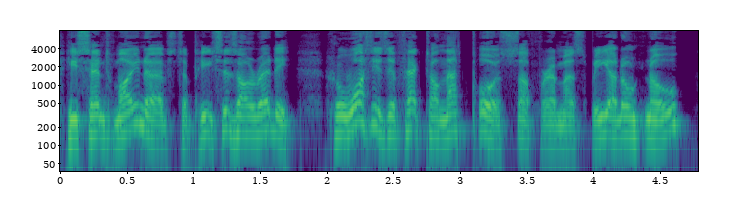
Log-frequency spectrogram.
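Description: A man's voice: fairly high pitch, lively intonation, a little fast, a bit bright, husky, no room sound, clean studio sound, pitched above the performer's own voice. A man voicing a gloomy, irritable middle-aged uncle in a story reading, grumbling peevishly. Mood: irritated.

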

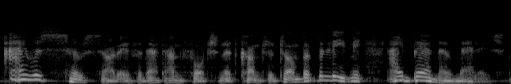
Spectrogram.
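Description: A man voicing a timid, fussy older gentleman who talks in a hesitant, prim, preachy way. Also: deep voice, huge pitch swings, normal speed, husky, dry recording, muffled recording, exaggerated voice.

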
